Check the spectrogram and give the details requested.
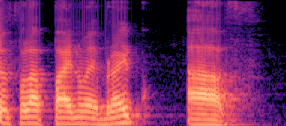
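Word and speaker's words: אב: O pai em hebraico, gente, você pronunciar pai em hebraico não é Abba, é Av, Aleph, e é a letra Bet. Mas a letra Bet, ela pode ter um som de Bet quanto de Vet.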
